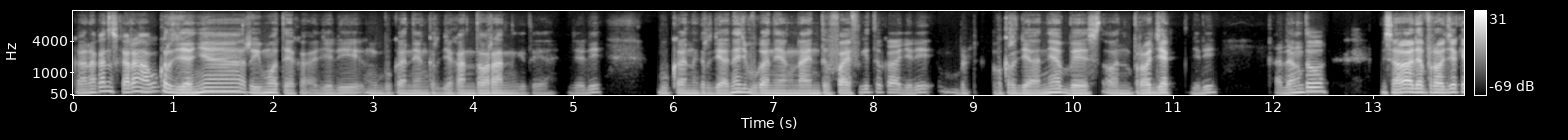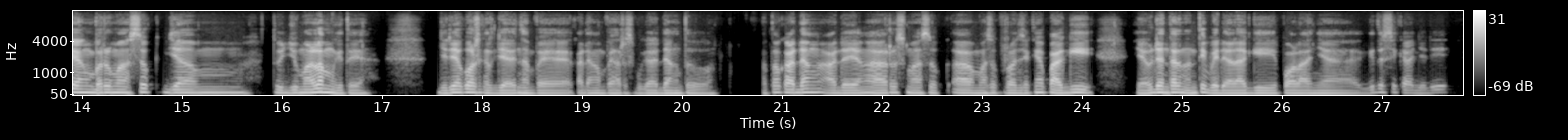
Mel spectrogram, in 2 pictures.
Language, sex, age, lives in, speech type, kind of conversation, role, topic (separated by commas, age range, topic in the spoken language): Indonesian, male, 45-49, Indonesia, conversation, advice, user, Bagaimana caranya rileks setelah hari kerja yang panjang?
